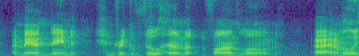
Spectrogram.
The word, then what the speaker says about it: Van Loon: man named hendrik vilhm Von loone uh I'm only saying Von loone um because uh Rebecca you found out that the Dutch pronunciation is Van loone but the English pronunciation is Van Loon and he said it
